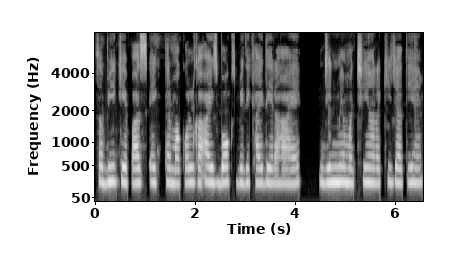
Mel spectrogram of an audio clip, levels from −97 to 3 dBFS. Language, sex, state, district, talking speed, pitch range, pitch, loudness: Hindi, female, Odisha, Nuapada, 165 wpm, 230-235 Hz, 230 Hz, -16 LUFS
